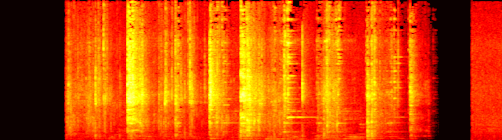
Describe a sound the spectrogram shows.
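A metal spatula scrapes and clatters in a wok.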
